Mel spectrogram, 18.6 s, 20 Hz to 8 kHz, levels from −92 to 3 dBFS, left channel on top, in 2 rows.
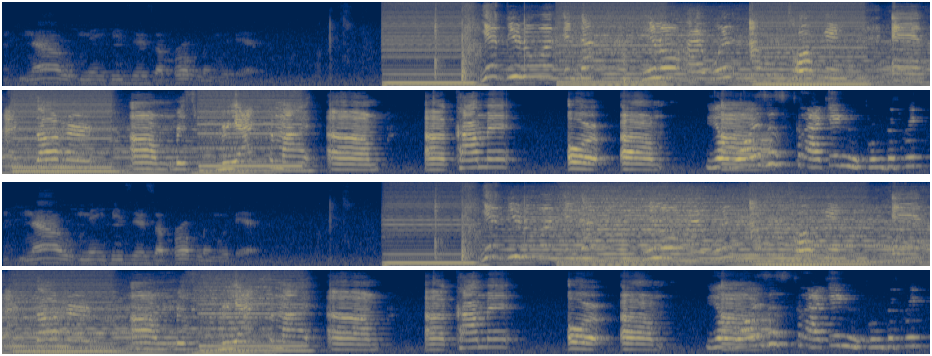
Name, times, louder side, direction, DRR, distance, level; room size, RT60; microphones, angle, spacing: voice 1, 0.0-2.5, right 5 dB, 40° right, 0.5 m, -49 dB
sound 1, 3.8-4.8 5.5-6.7 7.5-8.7 9.4-10.4 11.2-12.3, left 3 dB, 85° left, 0.7 m, -34 dB
voice 2, 4.6-11.1 11.4-13.1 13.5-14.3 14.9-15.9 16.5-17.0, left 4 dB, 25° left, 0.3 m, -30 dB
sound 2, 4.7-12.0, right 4 dB, 75° right, 0.9 m, -35 dB
voice 3, 16.3-18.4, left 4 dB, 45° left, 0.7 m, -30 dB
5.6 x 2.1 x 3.8 m
head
